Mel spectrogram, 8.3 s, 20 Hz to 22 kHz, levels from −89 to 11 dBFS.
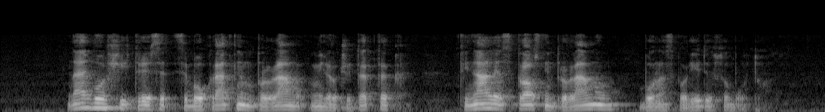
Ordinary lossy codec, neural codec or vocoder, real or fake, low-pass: none; codec, 16 kHz, 4 kbps, FunCodec, trained on LibriTTS, 50 frames a second; fake; 7.2 kHz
